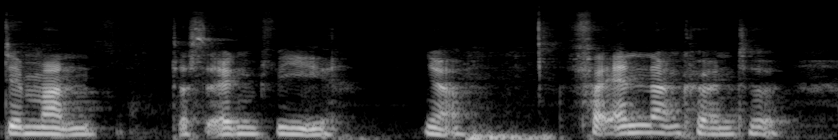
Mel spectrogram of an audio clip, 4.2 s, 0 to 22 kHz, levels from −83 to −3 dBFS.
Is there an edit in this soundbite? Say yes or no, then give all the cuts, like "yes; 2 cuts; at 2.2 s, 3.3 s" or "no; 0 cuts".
no; 0 cuts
